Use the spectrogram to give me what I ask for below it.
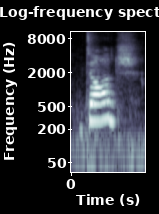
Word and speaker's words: dodge: pronunciations one more time it's pledge Dodge Grudge really really simple and that's the rule of the combination of DG when D is silent well I really hope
